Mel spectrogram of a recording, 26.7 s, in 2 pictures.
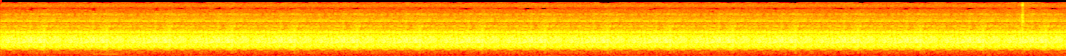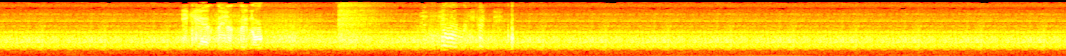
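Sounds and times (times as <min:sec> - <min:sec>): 
train: 0:00.0 - 0:26.6.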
